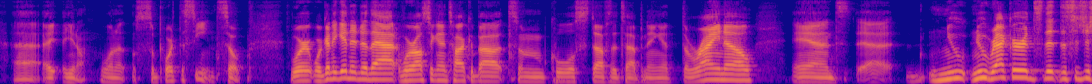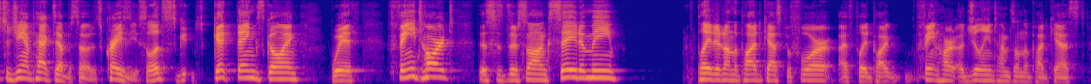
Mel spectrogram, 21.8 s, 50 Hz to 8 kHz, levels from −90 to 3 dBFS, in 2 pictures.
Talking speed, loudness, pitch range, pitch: 210 wpm, -25 LUFS, 130-190 Hz, 155 Hz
